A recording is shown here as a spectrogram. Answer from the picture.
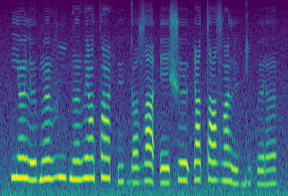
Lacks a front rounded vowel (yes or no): no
